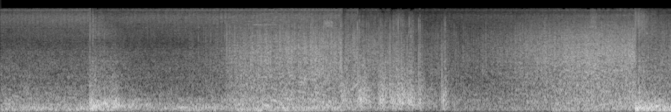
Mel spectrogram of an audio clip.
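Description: Aerial fireworks shells bursting with deep booms, about a second in and again near the end, with a stretch of crackling in between.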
